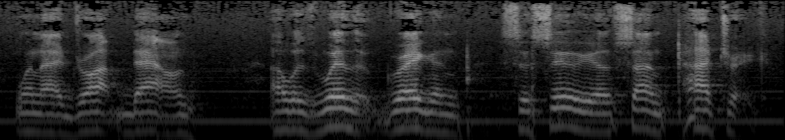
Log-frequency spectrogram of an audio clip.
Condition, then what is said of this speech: ALS (motor neuron disease). You can hear my slur.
